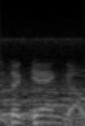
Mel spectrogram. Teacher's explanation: He told us Zaginga, with the emphasis being on the second syllable.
